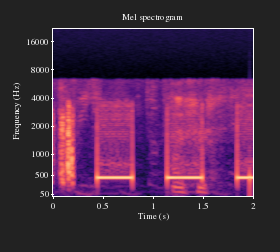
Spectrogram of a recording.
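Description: A telephone busy signal after a call is cut off: three loud, steady, mid-pitched tone pulses separated by short silences, following a brief burst of other sound at the start.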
